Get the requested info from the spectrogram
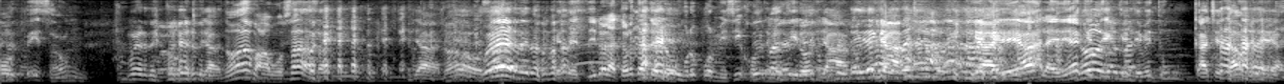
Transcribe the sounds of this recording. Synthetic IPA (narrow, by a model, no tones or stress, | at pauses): opesauŋ | eɾed͡ʒanoaβaβosaðasa | janoaβaβosaeɾðeot̪et̪iɾolat̪oɾt̪at̪elokuɾopoɾmisixoseat̪iɾojaaiðeaeamat͡ʃet̪aoaðealaiðeaeeket̪emet̪euŋkat͡ʃeaea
